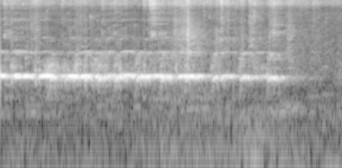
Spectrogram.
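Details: Zebra dove song meant to rouse other doves into singing: one loud, even, rapid trill at a single mid pitch, lasting about two seconds before fading, over a low background rumble.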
